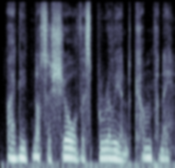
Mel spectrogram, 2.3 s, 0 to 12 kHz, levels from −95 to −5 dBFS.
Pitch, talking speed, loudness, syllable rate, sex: 130 Hz, 180 wpm, -21 LUFS, 5.5 syllables/s, male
